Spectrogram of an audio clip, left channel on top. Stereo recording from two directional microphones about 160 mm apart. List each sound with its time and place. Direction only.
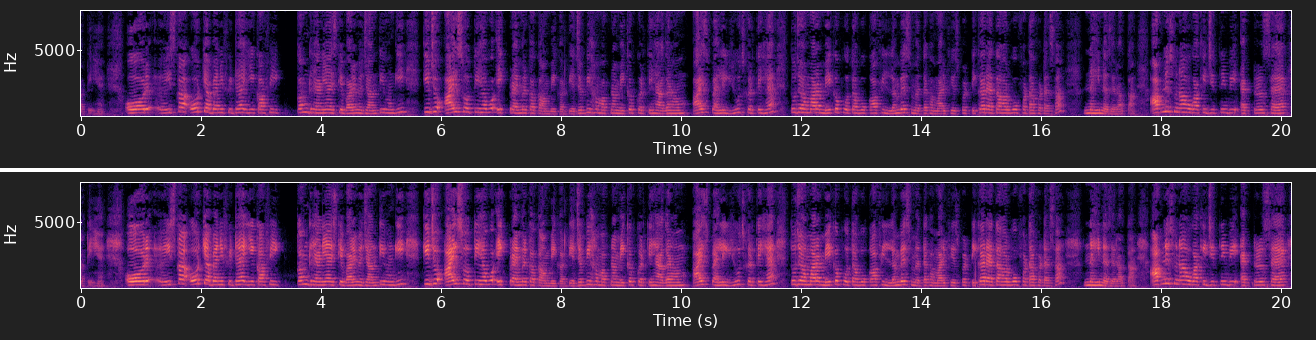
0.7 s a woman's voice: 15° left (ahead or behind)
17.8 s a woman's voice: 20° left (ahead or behind)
